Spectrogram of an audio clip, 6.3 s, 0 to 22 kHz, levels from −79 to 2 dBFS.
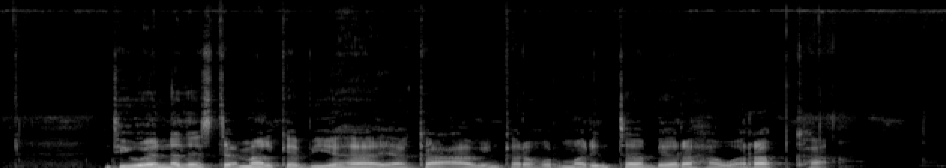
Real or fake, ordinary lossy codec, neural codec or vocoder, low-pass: real; none; none; none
